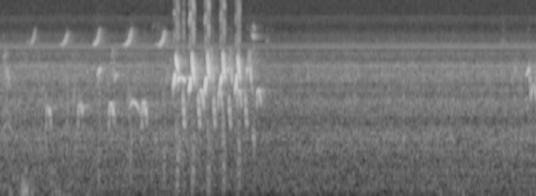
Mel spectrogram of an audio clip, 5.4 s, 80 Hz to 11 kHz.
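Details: Two male nightingales singing in May 2012 at Castor Hanglands near Peterborough: a soft series of rising whistles, then a loud rapid rattle of harsh repeated notes, then near silence.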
